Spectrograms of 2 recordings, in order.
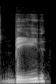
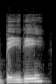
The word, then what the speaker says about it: Bede: It's by a, a, monk whose name is, I think it's properly pronounced. It's Bede. I always call him Beady.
